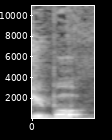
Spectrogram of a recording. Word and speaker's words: U-Boot: It says U-Boot, but it's pronounced U-Boat.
